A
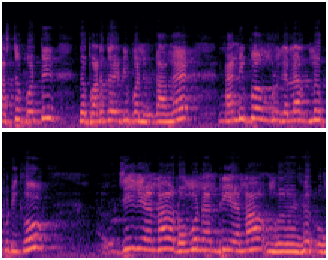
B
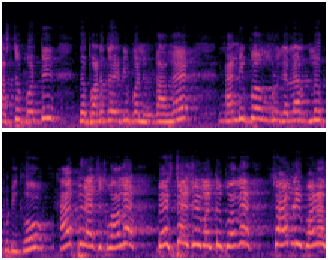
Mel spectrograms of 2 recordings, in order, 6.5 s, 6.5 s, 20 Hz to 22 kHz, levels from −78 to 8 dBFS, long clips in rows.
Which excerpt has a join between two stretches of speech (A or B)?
B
